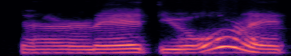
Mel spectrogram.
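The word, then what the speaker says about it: radio: 이까 같이 알아가 봅시다 아은 르는 아가 아니라 a 발음이 그다음에는 드 아는이는 오 이래서 라디오가 아니라 디오가 맞는 표현이에요 레디오 레디오 여러분 오늘까지 아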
